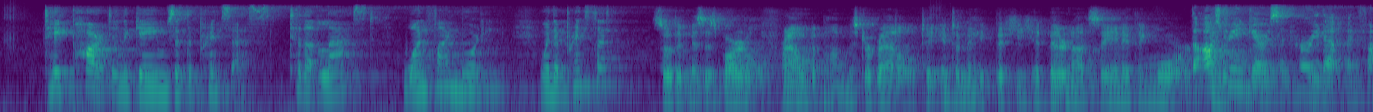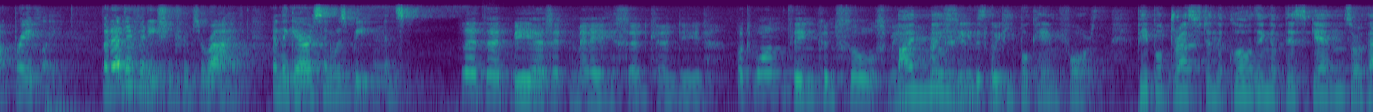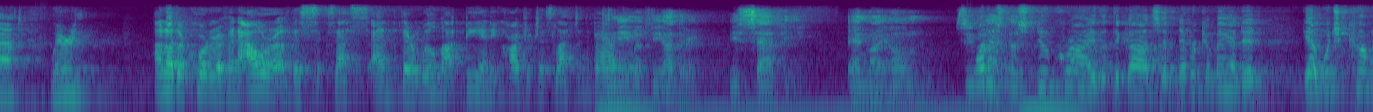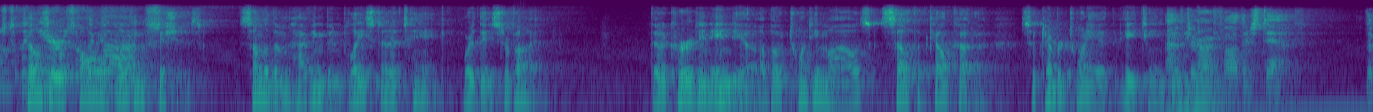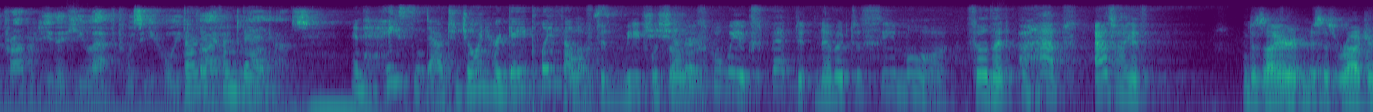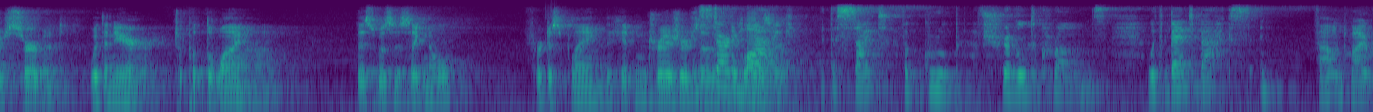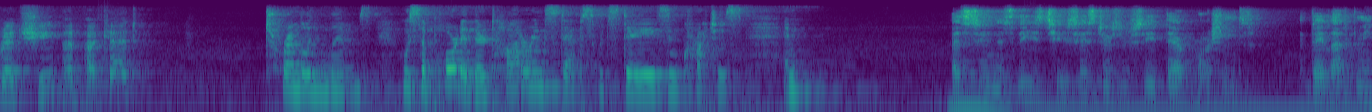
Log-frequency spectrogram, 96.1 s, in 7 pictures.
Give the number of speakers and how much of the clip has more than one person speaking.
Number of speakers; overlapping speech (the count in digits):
9, about 10%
